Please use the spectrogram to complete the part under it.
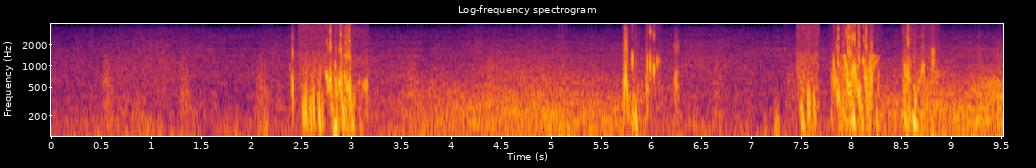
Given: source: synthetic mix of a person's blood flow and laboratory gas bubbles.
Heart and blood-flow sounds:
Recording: Doppler ultrasound of blood flow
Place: subclavian vein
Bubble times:
2.38-3.19 s: bubbles
5.71-5.91 s: bubbles
5.94-6.12 s: bubbles
6.23-6.29 s: bubbles
7.46-7.69 s: bubbles
7.77-8.31 s: bubbles
8.51-8.89 s: bubbles
From the record:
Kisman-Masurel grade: 223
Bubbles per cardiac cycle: several, 3 to 8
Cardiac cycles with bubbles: 10 to 50%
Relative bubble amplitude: loud (0.450 to 0.775)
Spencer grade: 2 (many but less than half of the cardiac periods contain bubble signals, singularly or in groups)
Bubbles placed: anywhere in the cardiac cycle

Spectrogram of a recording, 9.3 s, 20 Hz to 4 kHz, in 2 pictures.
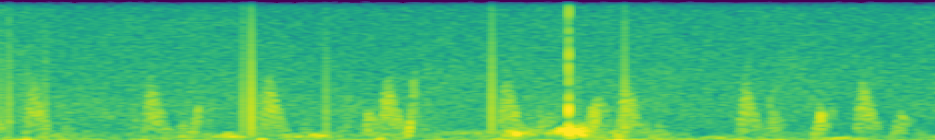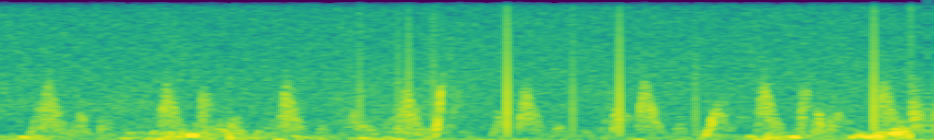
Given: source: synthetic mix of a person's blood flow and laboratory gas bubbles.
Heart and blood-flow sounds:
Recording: Doppler ultrasound of blood flow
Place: subclavian vein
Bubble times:
0.00-0.04 s: bubbles
From the record:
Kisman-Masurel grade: 213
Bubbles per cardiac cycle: several, 3 to 8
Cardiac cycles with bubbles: 1 to 10%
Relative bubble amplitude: loud (0.450 to 0.775)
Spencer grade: 1 (occasional bubble signal discernible with the cardiac motion signal, with majority of cardiac periods free of bubbles)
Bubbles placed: anywhere in the cardiac cycle

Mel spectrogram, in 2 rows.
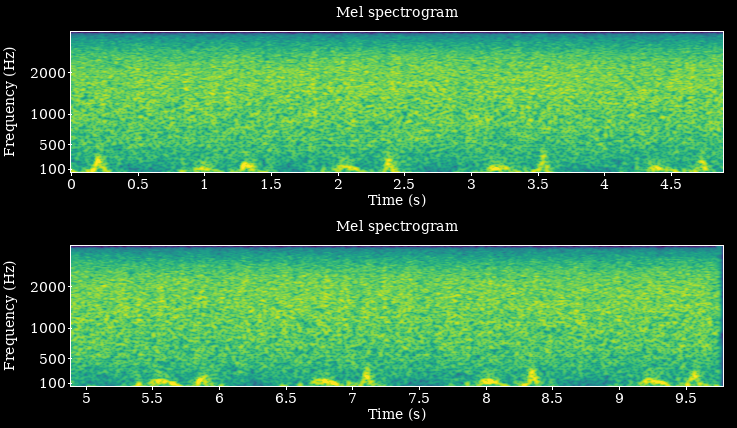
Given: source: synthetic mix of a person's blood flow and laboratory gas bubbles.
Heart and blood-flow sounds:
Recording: Doppler ultrasound of blood flow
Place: precordium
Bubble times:
no bubbles
From the record:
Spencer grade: 0 (complete lack of bubble signals)

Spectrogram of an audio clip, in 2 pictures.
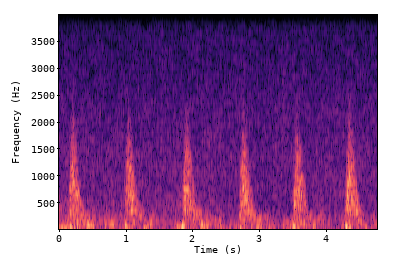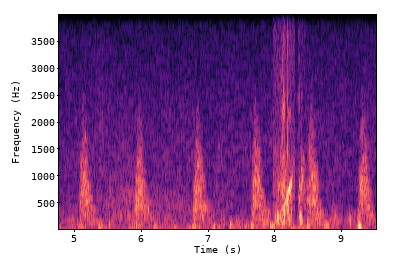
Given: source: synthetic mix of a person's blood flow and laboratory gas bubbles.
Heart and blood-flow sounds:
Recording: Doppler ultrasound of blood flow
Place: subclavian vein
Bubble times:
7.97-8.31 s: bubbles
8.35-8.51 s: bubbles
From the record:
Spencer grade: 2 (many but less than half of the cardiac periods contain bubble signals, singularly or in groups)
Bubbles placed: anywhere in the cardiac cycle

